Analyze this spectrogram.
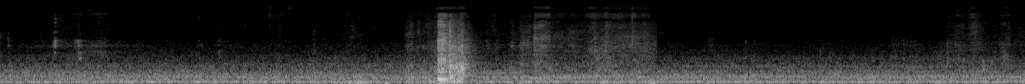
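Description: A steady low hum, with a single short, sharp knock about four and a half seconds in.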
